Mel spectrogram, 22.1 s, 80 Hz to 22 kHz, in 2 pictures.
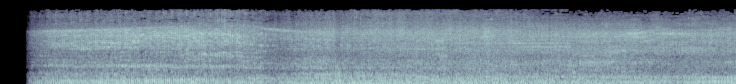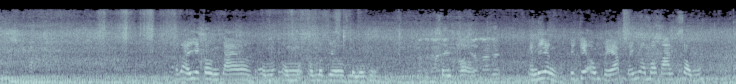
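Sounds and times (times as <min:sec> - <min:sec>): street noise: 0:00.4 - 0:22.0
vehicle engine humming: 0:00.4 - 0:22.0.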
